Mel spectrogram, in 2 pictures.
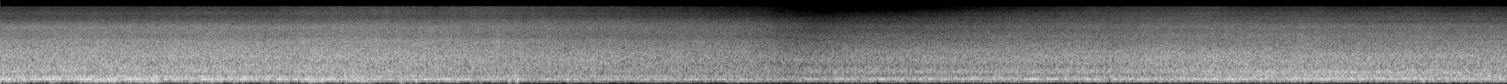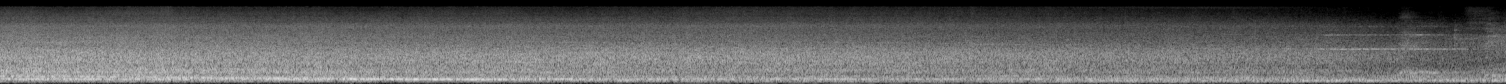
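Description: Montreal Metro MPM-10 Azur rubber-tyred train running past along the platform: a loud, steady rush of tyre and running-gear noise, with a motor whine that shifts slowly in pitch and fades a little toward the end.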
